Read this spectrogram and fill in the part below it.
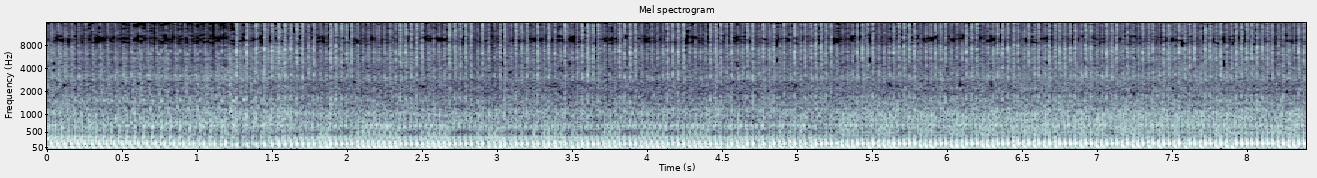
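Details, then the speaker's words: Tecumseh-powered edger that had starting trouble from old fuel, after carburetor work and adjustments: small single-cylinder engine runs steady with a smooth, regular low putter, no misses or surging, blade spinning; sounds healthy. "after a couple of adjustments it's running well and the blade is spinning"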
